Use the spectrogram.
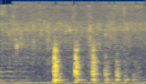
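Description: Onions frying in well-heated oil for a dry fish curry, a steady sizzle broken by several distinct scraping stirs spaced about every fifth of a second, close and moderately loud with no talking.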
